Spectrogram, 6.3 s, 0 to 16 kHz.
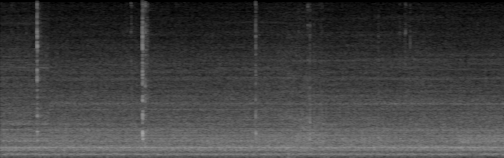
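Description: Hot air rework station blowing steadily, a fan hiss with a faint steady whine, heating a 5730 SMD LED on an LED strip at a medium temperature setting so that it can be lifted off with tweezers. A few light ticks sound over it, the clearest about two seconds in.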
